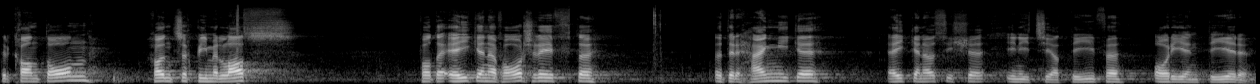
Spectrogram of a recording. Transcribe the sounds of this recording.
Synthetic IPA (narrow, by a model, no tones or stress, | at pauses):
d̥əɾkʰɑnt̪oːn | χœnt̪sɪχb̥iməɾlɑs | fɔd̪əɛɪɡənəfoːɾʃɾɪftə | ədəɾhæŋːiɡə | ɛɪɡ̚ɡenœsːiʃəinit͡siɑt̪iːfəɔɾiɛnt̪iːəɾə̰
